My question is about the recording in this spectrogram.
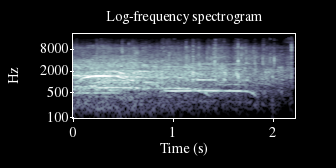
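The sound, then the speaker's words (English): A steady wash of clapping from an audience, sustained and fairly even, with a faint whistle-like tone drifting through it before it fades. “That's supposed to be an applause line.”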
